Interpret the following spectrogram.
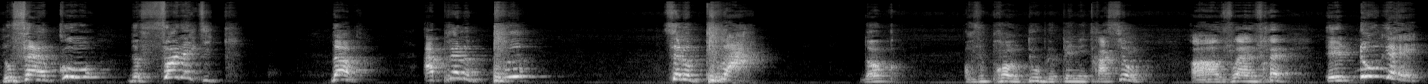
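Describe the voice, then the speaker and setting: In an echoey room, a male online commentator with a high voice swings his pitch hugely, speaking slowly and pausing often. His mocking rant to camera is crude and provocative, ridiculing the audience and repeating syllables for emphasis.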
